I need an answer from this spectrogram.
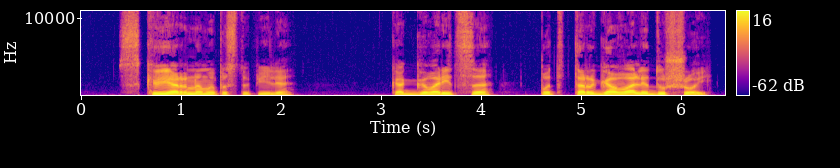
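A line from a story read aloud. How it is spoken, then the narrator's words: Sad. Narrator (Russian): Марта грустно произнесла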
